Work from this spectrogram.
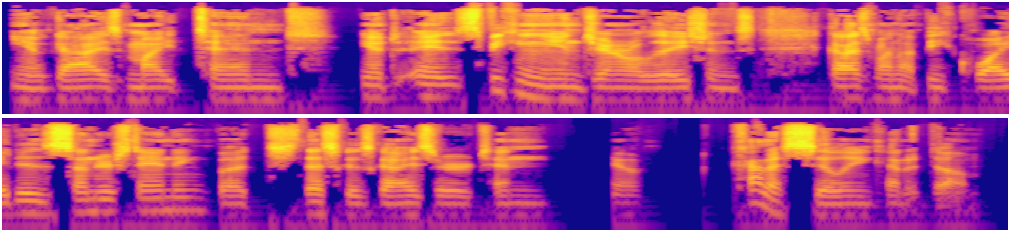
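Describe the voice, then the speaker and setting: A man in his thirties hosting a casual podcast interview, relaxed and rambling with fillers. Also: lowish voice, normal speed, low-quality recording. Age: 30s. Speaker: podcast host.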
